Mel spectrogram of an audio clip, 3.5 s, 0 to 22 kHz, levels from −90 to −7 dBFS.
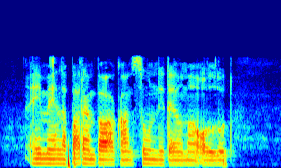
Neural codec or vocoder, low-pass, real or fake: none; 5.4 kHz; real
